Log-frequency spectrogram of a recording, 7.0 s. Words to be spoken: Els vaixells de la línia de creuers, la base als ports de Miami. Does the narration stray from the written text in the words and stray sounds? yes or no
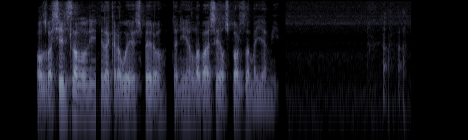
yes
